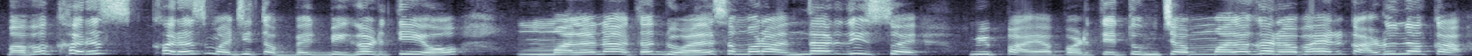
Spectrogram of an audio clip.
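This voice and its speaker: A woman's voice: high-pitched, moderate pace, pitched above the performer's own voice, close to an everyday voice. A woman voicing a desperate young wife in a TV serial recap, pleading and stammering over repeated words.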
